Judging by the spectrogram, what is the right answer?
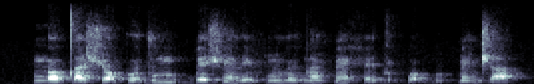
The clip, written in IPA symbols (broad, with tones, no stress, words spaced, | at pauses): nɔ˦ ta˧ ʃɔ˧ko˧du˦mu˦ ɡ͡bɛ˦ʃɛ̃˦˨le˨fũ˨˦ lo˧dã˦k͡pɛ̃˦˨ hɛ˨dɛ˨ ɡ͡bɔ˨ɡ͡bo˨˦k͡pɛ̃˦d͡ʒa˦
